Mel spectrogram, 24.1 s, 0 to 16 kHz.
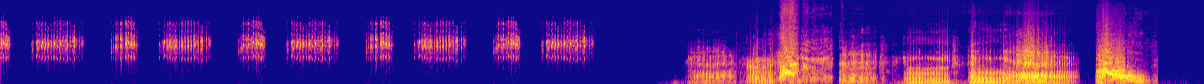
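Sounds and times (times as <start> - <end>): big cat roaring and growling: 13.5 - 23.2.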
